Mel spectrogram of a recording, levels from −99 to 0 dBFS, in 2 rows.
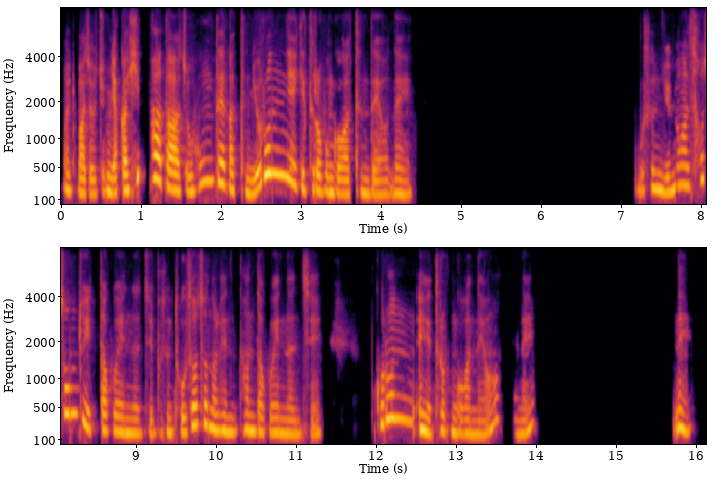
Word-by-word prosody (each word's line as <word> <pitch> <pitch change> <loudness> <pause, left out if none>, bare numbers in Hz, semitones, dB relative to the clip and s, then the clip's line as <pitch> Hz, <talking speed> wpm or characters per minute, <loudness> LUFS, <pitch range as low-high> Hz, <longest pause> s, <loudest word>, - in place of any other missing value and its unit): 맞 200 -3 -2
맞아요. 160 -1 0
좀 190 -1 0
"약간 195 +3 +4
힙하다. 330 - +5
좀 185 -1 -2
홍대 295 +3 +1
같은" 195 -6 -2
요런 395 - +6
얘기 250 -7 +1
들어본 190 -4 0
것 165 - 0
같은데요. 160 -1 -3
네. 165 0 -5 2.8
무슨 205 0 -2
"유명한 250 +8 -1
서점도 410 +3 0
있다."고 200 -3 -2
했는지 170 -2 -3
무슨 175 +1 -6
"도서전을 235 +3 0
했 190 -2 +1 0.2
한다."고 185 -3 -2
했는지 165 0 -5 0.7
고런 335 +2 +1
예. 185 -5 +4
들어본 195 -1 -4
것 165 - -3
같네요. 165 - -4 0.2
네. 160 - -5 1.7
네. 220 -1 0
195 Hz, 250 characters per minute, -19 LUFS, 170-255 Hz, 2.8 s, 요런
